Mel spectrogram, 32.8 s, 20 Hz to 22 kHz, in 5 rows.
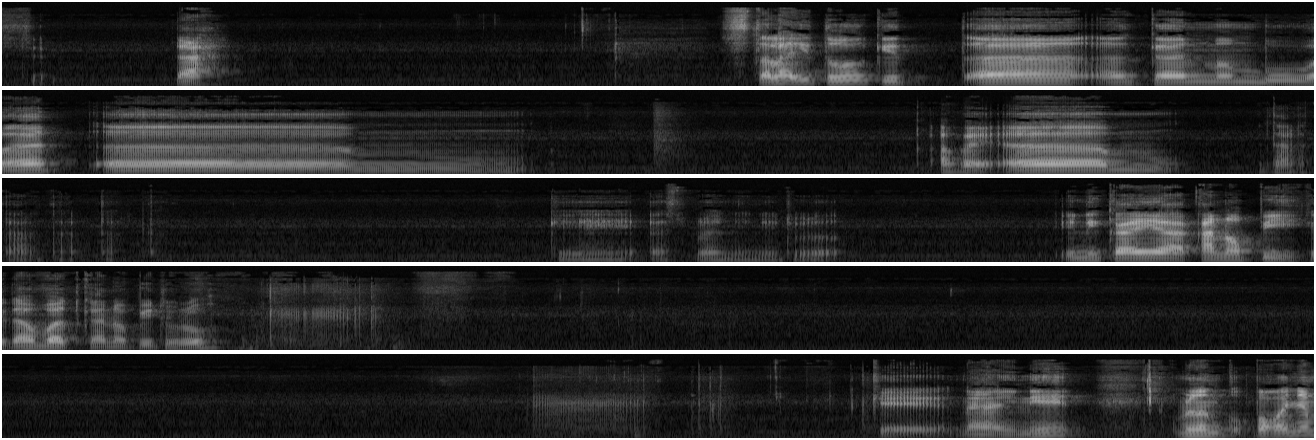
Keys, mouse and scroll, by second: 0.4 g, 2.1-2.5 scroll down 4, 2.4 z, 2.9-3.2 scroll down 2, 3.1 middle click, 3.6-4.0 scroll up 4, 3.9 middle click, 4.2 shift+middle click, 4.5 scroll up 1, 5.2 g, 6.9 scroll down 2, 7.0 middle click, 7.8 scroll down 3, 8.4 ctrl+s, 11.5 KP_1, 12.0-12.7 scroll up 2, 12.8-13.5 scroll up 1, 12.8 z, 13.8 right click, 14.2 shift+s, 15.2-15.5 scroll up 5, 15.3 shift+middle click, 15.6 shift+a, 18.3 g, 19.8 s, 21.5 s, 24.6 KP_3, 24.9 scroll down 2, 25.1 shift+middle click, 25.3 Tab, 25.6 click, 26.4 g, 29.6 ctrl+r, 30.7 g, 32.0 click, 32.2 g.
